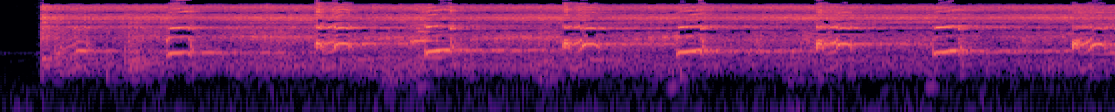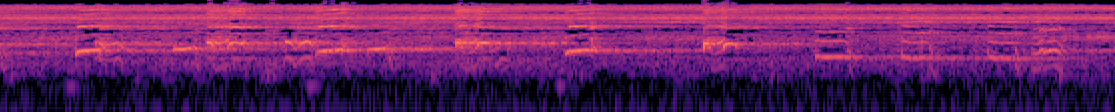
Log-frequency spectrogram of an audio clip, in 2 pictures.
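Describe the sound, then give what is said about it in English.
A gray-necked wood rail (Saracura-três-potes) calls loudly, repeating a rhythmic series of hooting, clucking notes for several seconds over a steady background chorus of birds and insects. “I think it's the gray-necked wood rail or the Saracura tres poches.”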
